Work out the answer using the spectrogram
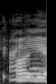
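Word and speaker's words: Agnès: Agnes is how it's pronounced.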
